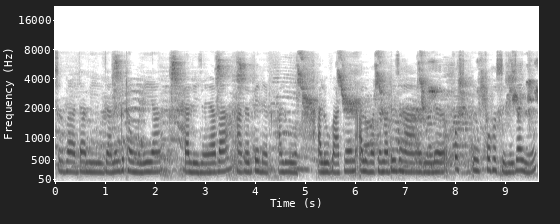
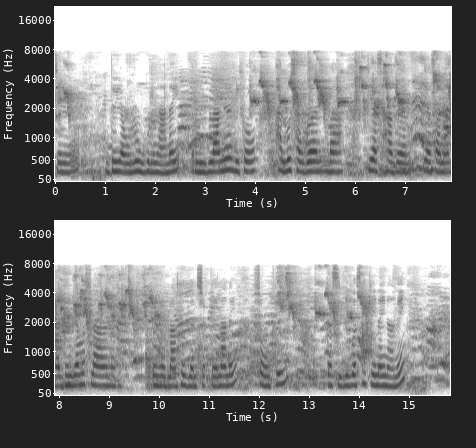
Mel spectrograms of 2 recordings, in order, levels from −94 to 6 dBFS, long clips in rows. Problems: constant background noise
